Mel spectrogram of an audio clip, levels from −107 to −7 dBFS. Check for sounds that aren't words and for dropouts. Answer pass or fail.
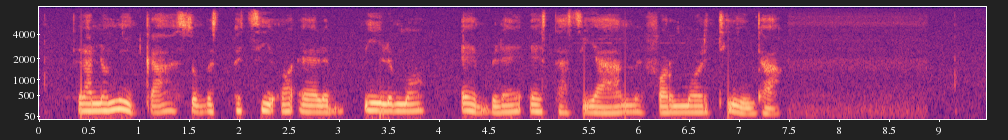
pass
